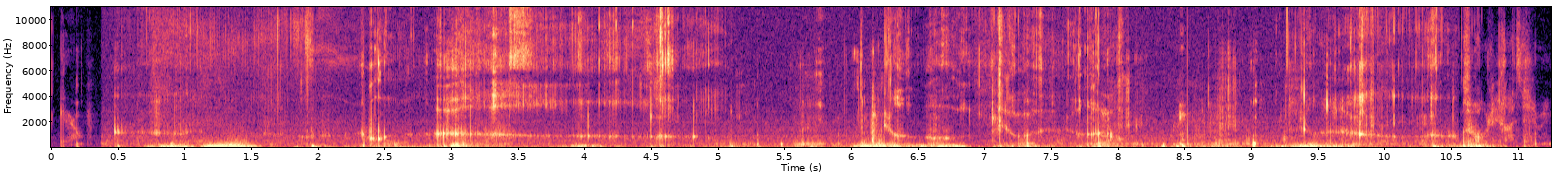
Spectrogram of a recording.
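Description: Frozen kohakuto jelly crunched and chewed close up, slightly thawed, giving a continuous run of crisp crackling bites and wet chewing with low muffled jaw thumps and occasional soft whispers.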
